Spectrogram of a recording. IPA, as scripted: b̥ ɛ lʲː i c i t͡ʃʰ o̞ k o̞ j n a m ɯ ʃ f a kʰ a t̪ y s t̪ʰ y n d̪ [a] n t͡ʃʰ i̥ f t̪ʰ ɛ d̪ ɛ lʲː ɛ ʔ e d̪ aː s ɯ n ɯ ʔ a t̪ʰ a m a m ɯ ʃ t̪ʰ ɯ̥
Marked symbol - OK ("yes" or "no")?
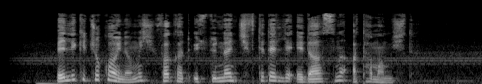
no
